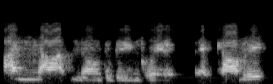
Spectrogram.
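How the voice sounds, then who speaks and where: A man's voice: on the low side, level tone, moderate pace, a bit bright. A man talking over the phone as an interview guest, telling rambling, self-deprecating stories in a casual way. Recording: muffled phone line.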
